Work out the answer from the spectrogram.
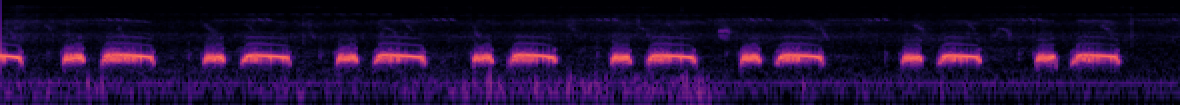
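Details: Spotted dove calling while flapping its wings: a steady run of deep, rounded coo notes, short ones and drawn-out ones mixed, around one per second throughout, with a quiet background.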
